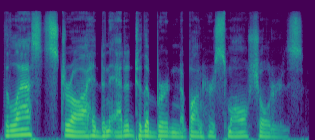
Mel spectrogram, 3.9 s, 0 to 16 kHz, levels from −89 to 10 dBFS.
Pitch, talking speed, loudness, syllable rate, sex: 110 Hz, 200 wpm, -19 LUFS, 4.6 syllables/s, male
